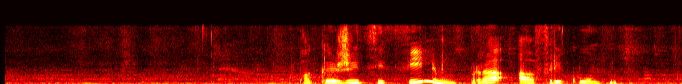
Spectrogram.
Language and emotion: Russian, positive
